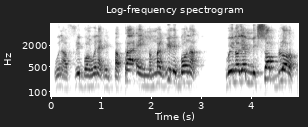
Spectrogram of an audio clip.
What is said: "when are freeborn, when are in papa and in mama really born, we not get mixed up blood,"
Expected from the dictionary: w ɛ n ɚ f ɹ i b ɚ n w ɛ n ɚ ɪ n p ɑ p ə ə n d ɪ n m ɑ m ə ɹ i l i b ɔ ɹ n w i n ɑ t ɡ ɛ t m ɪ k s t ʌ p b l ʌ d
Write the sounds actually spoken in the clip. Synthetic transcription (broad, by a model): w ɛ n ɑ f ɹ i b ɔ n w ɛ n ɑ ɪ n p ɑ p ə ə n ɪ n m ɑ m ə ɹ i l i b ɔ n w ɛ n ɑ ɡ ɛ t m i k s ɔ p b l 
